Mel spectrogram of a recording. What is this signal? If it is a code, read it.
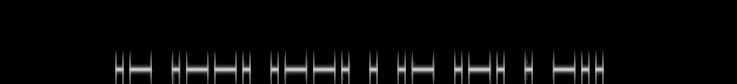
Morse code, heard as a keyed tone, about 17 wpm, 700 Hz. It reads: APPEARED
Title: ED Suffix - Top 100 Words with Base Words 17wpm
